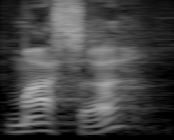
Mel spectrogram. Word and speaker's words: masa: Our English word found comes from a Hebrew word masa. If you'd like to put this in your notes, it's spelled M-A-S-A, masa.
